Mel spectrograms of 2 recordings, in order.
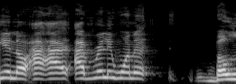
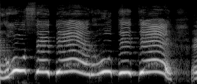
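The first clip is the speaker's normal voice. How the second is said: much higher, slowed, faux innocent; mock innocent high voice; 12 semitones higher, slower than usual. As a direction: squeak it like you never did it. Girls denying in high voices.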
